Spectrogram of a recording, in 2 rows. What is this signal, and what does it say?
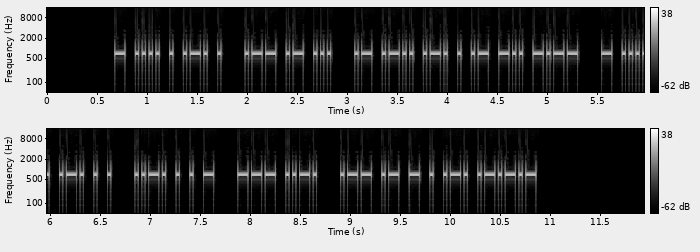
Morse code, heard as a keyed tone, about 34 wpm, 700 Hz. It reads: THERE WAS ALREADY THREE FEET OF WATER.
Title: Sentences from Top 700 Words 35wpm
